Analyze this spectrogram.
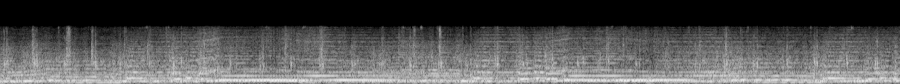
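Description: Hooves of a horse pulling a carriage clip-clop in a steady, quick rhythm that continues throughout, loud and even with no pauses.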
